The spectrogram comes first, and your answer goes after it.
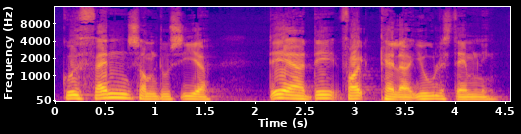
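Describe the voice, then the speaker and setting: A man reading a story and voicing a pushy male Christmas-tree salesman who preaches with rising, forceful emphasis. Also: lowish voice, natural voice. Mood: persuasive.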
